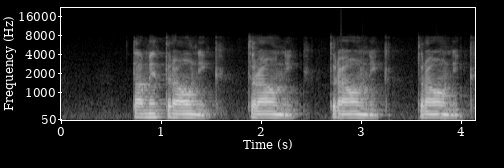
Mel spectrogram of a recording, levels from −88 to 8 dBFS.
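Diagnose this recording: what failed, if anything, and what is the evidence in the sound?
Gain pumping runs through the whole clip. The level swings by around 5 dB. The likely cause is a fast limiter or automatic gain stage behind an over-driven microphone input. Unlike network faults, nothing is missing. The level just breathes.

Repeated packet loss (robotic sound) occupies 2.35 to 3.32 s, a network fault. Over this span several short holes, the longest about 22 ms, are bridged by extending the preceding waveform. Roughly 13% of the stretch is synthetic, so the speech turns choppy with pieces missing rather than merely level-modulated.

Short concealed packet loss appears as isolated events at 3.74 to 3.78 s, 3.96 to 4.00 s and 4.00 to 4.03 s, each about 20 ms of audio that arrived too late. The decoder continued the last sound and crossfaded back, leaving brief smears or wobbles. These are separate single events, not a sustained robotic run.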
